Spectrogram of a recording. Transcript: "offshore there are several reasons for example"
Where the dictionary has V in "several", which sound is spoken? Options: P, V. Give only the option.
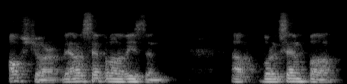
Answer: P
